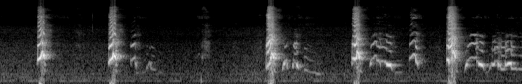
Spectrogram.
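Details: French Bulldog named Bailey, ten days after back surgery, vocalizing her dislike of being kept in a crate on strict rest: sharp barks repeated roughly every second, each trailing into wavering whiny yelps and whimpers.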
